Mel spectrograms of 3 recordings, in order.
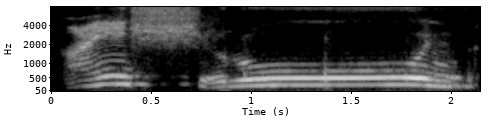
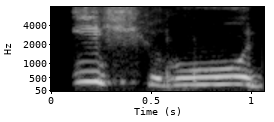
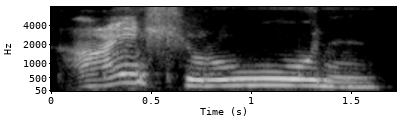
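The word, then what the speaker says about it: عشرون: Isrun bukannya isrun salah ya. Dia bunyi a isrun 20.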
